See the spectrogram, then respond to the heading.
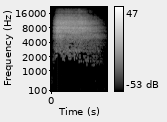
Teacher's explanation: If you do that exact same thing, but instead you say s, you'll find that there is no buzzing. S is the unvoiced version of z.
